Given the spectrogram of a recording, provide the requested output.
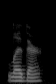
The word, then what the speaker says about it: leather: 뭘까요은 가죽을 의미하는 단어입니다 한국식으로는 아까 말씀드렸던 것처럼 보통이의 리을 받침을 빼고 표기를 합니다 그래서 레더 이렇게 표기하고 발음하는 경우가 많습니다 예전에는 레자 뭐 이런 식으로 발음을 하기도 했었죠 하지만 레자는 좀 콩글리시 발음이고 실제 미국식 영어 발음으로는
